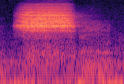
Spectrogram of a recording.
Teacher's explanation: By the way, the difference between a sh and a ch is that the shh sound is a fricative. So the sound is continuous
